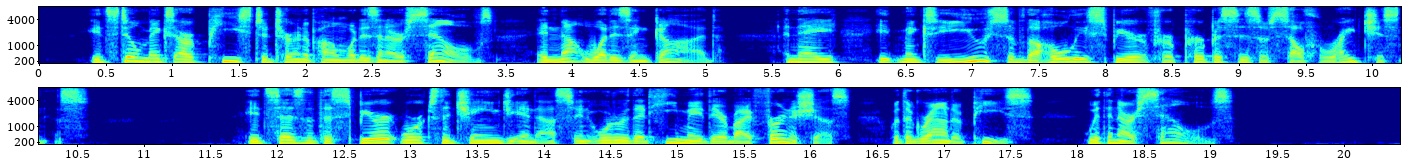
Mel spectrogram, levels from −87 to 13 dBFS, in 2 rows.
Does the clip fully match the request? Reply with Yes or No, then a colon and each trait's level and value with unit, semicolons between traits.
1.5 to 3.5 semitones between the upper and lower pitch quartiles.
No: average, 3.9 semitones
